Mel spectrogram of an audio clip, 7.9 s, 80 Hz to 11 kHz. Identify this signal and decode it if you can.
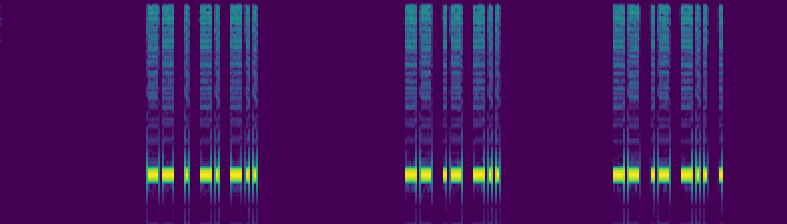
Morse code, heard as a keyed tone, about 32 wpm, 800 Hz. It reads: MEND MAD MADE
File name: Alphabetical / Alphabetical mp3s / Ms @30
